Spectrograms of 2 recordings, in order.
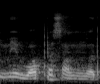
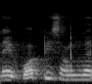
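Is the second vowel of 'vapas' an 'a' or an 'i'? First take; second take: a; i. First: The second syllable has an 'a' vowel. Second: The second syllable has an 'i' vowel. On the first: The speaker calls it right. "मैं वापस आऊंगा, ध्यान रख लेना" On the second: The speaker calls it wrong. "मैं वापिस आऊंगा नहीं"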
